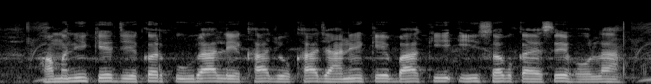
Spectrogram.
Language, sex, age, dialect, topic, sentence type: Bhojpuri, male, 18-24, Western, banking, question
